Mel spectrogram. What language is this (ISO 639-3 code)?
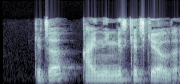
uzb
